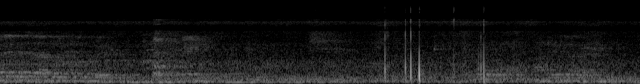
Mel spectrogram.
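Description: Indoor room tone with faint, distant voices, broken about four seconds in by a quick cluster of four sharp clicks and one more click just under a second later.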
